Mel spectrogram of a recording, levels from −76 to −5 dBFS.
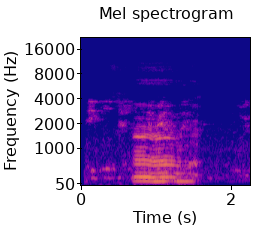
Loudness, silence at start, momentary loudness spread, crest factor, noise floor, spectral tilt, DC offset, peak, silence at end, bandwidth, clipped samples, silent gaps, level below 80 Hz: -33 LUFS; 0.05 s; 18 LU; 16 dB; -56 dBFS; -6.5 dB/octave; under 0.1%; -18 dBFS; 0 s; 11.5 kHz; under 0.1%; none; -66 dBFS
